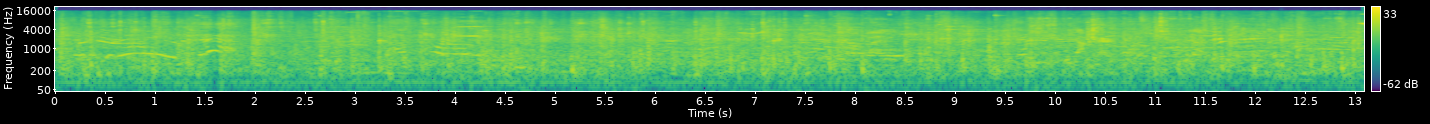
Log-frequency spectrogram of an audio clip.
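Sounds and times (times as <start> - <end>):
train wheels rumbling on rails: 0.0 - 13.0.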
